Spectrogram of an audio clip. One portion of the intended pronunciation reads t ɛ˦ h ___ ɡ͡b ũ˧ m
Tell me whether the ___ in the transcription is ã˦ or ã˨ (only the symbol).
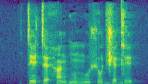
ã˦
